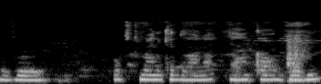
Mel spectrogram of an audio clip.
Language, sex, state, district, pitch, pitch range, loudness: Hindi, female, Bihar, Darbhanga, 215 Hz, 205-220 Hz, -22 LUFS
